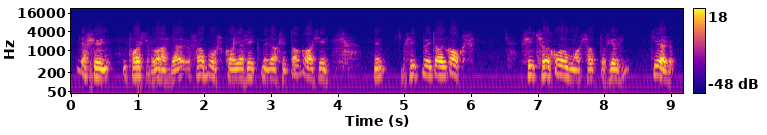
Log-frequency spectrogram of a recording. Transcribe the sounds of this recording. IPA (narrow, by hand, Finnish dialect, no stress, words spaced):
jɑ sen pɑistŏ ʋæhæ sĭtæ sɑpuskŏɑˑ jɑ siːt mie læksi tɑkɑsiː ni siˑt meitæ olʲ kɑks sit se olʲ kolmɑis sɑtːu siel tiel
